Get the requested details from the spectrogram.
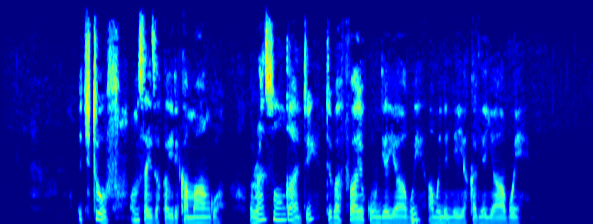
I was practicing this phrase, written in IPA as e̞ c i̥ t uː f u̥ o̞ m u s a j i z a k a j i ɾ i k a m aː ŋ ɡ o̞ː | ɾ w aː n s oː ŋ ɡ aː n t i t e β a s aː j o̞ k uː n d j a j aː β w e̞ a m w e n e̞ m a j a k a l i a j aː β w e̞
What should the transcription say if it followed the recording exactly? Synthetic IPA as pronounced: e̞ c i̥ t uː f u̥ o̞ m u s a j i z a k a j i ɾ i k a m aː ŋ ɡ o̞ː | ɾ w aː n s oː ŋ ɡ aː n t i t e β a f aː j o̞ k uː n d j a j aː β w e̞ a m w e n e̞ m e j a k a l j a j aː β w e̞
